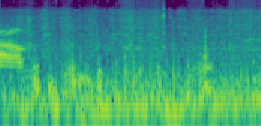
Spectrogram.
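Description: Air from a small electric fan buffets close to the microphone in a low, gusty rumble while someone talks over it.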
